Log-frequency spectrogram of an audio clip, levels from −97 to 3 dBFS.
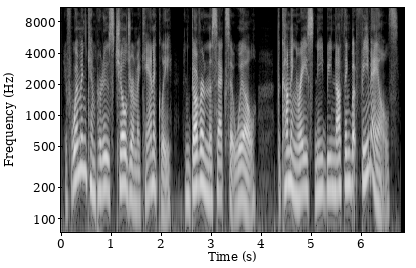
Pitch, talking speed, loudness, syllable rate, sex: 180 Hz, 175 wpm, -19 LUFS, 5.5 syllables/s, female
